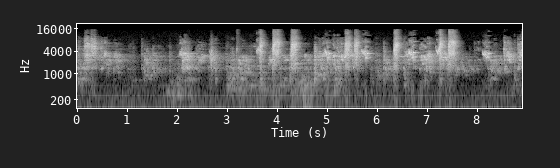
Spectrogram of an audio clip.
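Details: Very loud budgie chirping in a room: scratchy warbled chatter with sharp, high squeaks and bursts that rise and fall, plus a short lull near the start.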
